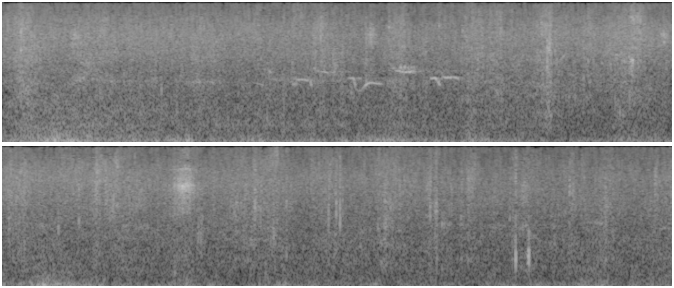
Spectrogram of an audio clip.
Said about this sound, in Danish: Det er rart, ligesom at mærke vinden på huden lige nu. Ja, det er rigtig dejligt at blive blæst lidt igennem.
